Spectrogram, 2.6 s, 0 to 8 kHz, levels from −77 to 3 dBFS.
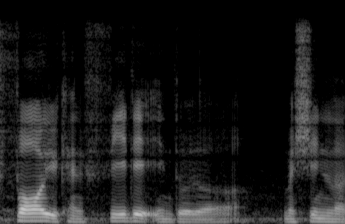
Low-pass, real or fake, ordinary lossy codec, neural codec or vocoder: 7.2 kHz; real; none; none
